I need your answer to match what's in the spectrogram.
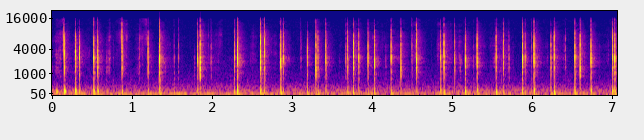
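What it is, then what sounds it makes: Small printed cardboard box. Long pointed nails tap and scratch the surface and edges of a small printed paperboard box held in both hands. About thirty-three sharp, dry, bright clicks and scratches come in an irregular run, each dying away almost instantly with very little low end.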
